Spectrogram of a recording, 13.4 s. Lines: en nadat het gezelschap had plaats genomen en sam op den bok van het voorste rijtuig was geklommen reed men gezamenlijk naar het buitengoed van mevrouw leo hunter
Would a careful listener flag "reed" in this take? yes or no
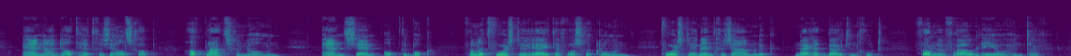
yes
